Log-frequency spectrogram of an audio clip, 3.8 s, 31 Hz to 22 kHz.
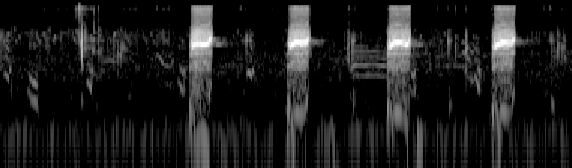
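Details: Teetar, the grey francolin of India: a faint tick, then four loud, piercing high notes, each rising slightly, repeated at about 0.65-second intervals.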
